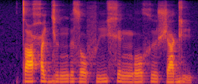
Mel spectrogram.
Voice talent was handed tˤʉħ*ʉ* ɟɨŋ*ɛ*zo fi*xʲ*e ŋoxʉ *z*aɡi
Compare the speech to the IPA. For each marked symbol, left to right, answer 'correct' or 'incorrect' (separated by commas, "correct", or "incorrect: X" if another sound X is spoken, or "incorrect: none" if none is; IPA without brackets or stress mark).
incorrect: ɨ, incorrect: ɨ, incorrect: x, incorrect: ʃ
